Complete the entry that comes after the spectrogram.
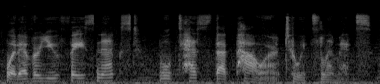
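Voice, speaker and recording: An actor playing a cautious, firm military leader in a video game, measured, serious and watchful. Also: male voice, medium pitch, animated, music in the background, lightly acted, poor audio. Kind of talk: scripted video game voice acting.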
